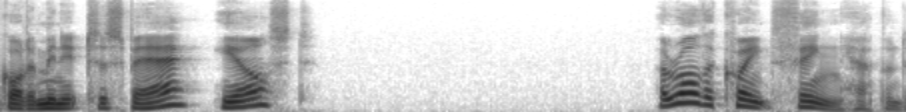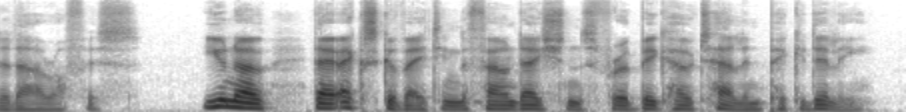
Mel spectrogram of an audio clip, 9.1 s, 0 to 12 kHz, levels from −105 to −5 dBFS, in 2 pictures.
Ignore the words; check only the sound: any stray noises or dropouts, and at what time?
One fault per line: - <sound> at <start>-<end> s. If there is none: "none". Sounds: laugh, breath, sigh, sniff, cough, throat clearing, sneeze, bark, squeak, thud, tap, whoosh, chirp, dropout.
none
